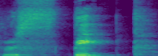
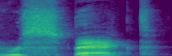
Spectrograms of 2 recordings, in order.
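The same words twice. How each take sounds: First: The word is said with a New Zealand accent. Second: The word is said with a standard accent. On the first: This is how someone else says it. "she says respect" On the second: This is the usual way to say it. "instead of respect"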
